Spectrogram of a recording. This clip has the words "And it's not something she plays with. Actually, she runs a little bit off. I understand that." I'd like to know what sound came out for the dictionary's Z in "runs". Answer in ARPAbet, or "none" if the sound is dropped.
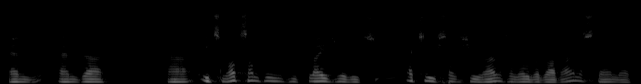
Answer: Z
